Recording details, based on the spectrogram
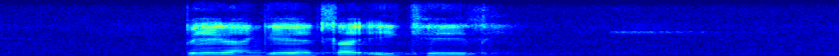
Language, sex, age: Zulu, female, 19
